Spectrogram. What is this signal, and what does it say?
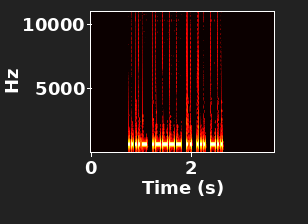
Morse code, heard as a keyed tone, about 36 wpm, 700 Hz. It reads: 41ISD
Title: Five Challenging Letter-Number Combinations 35wpm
